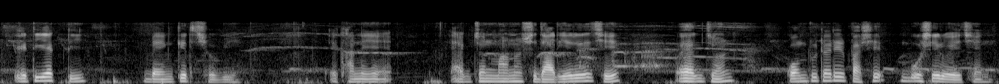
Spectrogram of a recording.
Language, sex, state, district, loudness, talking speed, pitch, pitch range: Bengali, male, West Bengal, Cooch Behar, -19 LUFS, 95 wpm, 135 Hz, 120-155 Hz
